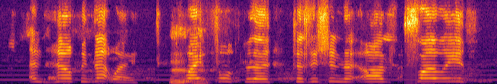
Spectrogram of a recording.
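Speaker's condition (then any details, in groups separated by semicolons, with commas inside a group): Cerebral palsy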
